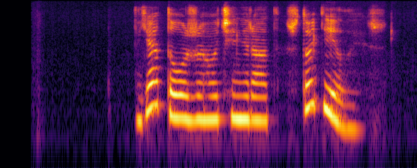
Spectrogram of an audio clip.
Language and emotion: Russian, positive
